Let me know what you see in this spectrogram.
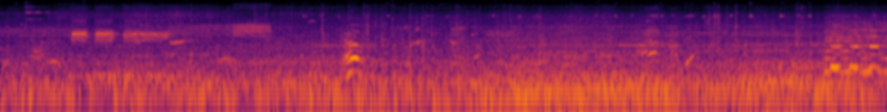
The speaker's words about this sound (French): Pour reposer vos porteurs, vous allez sur cette charrette qui hoquette avec cet âne malheureux qui vous tire vers le fleuve, vers le miracle de l'eau.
